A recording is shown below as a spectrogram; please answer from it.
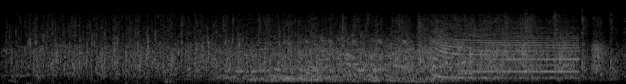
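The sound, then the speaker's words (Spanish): A burst of dense crowd applause, many hands clapping in a steady, loud wash for about six seconds, with a few brief tonal cheers rising over it before it tapers off. “como a quién le dedico ese aplauso?”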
